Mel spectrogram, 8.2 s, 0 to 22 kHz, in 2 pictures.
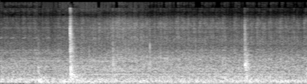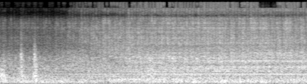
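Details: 1997 Honda CR-V, about 33,000 original miles, freshly serviced with new timing belt, water pump, belts and fluids, hood closed: quiet steady low idle with no knock or tick under a few handling clicks; healthy, even. Normal idle.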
